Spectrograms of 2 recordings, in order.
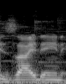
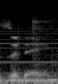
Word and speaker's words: Zidane: I don't really say Rhinoa that often, but I do say Zidane and Zedane for sure.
